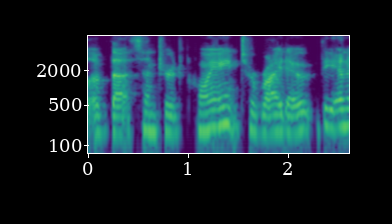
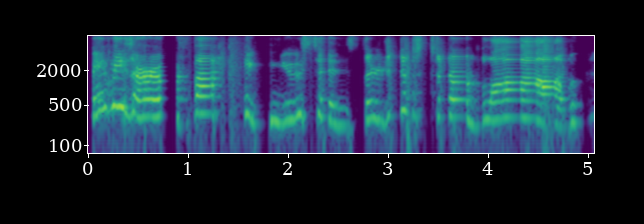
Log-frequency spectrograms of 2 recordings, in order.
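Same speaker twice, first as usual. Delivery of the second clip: high, drawn-out comic complaint; hammed-up baby-hater; mock disgusted rant; 7 semitones higher, much slower than usual. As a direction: stretch it out in exaggerated exasperation. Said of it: "I'm like".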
